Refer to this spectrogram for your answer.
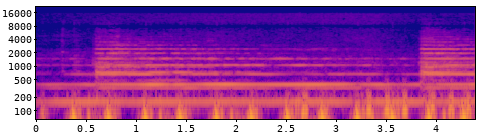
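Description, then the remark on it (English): Church bells ring with long, resonant overlapping tones, two fresh strikes swelling the sound while a steady low pulsing beats underneath. Fairly loud, with no voices. “And in the morning, if I didn't hear the gunshots at night, I would hear the bells ring.”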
